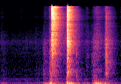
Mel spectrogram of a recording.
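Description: Practice weapons, a spadroon and a dussack, clashing three times in quick succession about a second in, in a fast sparring exchange.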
